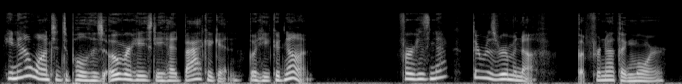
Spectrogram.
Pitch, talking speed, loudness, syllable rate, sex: 215 Hz, 230 wpm, -16 LUFS, 6.1 syllables/s, female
